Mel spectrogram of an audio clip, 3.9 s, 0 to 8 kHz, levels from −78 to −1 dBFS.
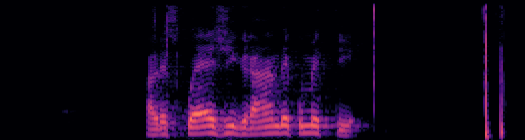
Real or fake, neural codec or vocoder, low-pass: real; none; 7.2 kHz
